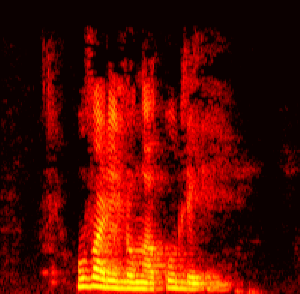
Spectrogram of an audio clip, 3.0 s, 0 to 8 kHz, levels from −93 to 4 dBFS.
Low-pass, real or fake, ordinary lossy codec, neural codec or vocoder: 7.2 kHz; real; MP3, 64 kbps; none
